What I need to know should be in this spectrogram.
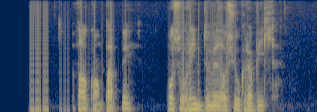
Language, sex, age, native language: Icelandic, male, 70-79, Icelandic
